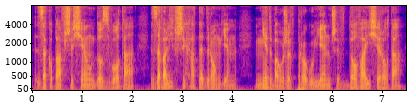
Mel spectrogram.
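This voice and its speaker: A man's voice: low-pitched, steady tone, a little slow, a little mellow. A man reading an audiobook drama, voicing an anguished young hermit who talks in a mournful, agitated way. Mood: brooding. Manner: mournful, rising into agitated outbursts. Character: anguished young male hermit, feverish and brooding.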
